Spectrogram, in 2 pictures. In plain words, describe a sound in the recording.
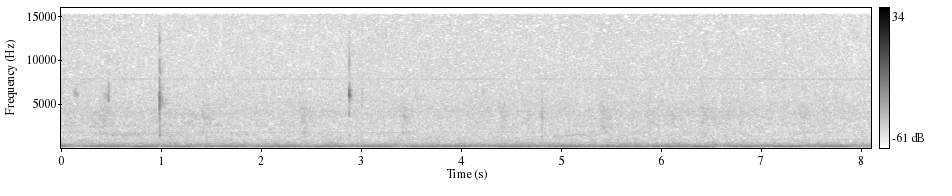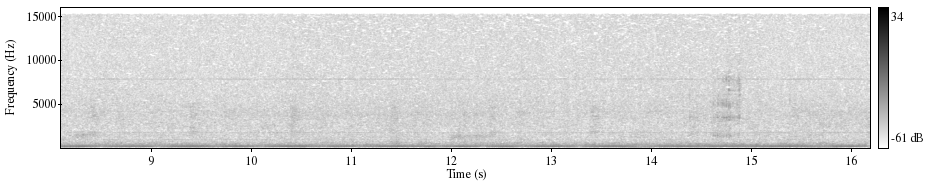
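Small metal wires click and tick faintly as hands bend and twist them.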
